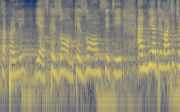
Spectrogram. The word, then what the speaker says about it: Quezon City: Did I pronounce that properly? Yes, Quezon City.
